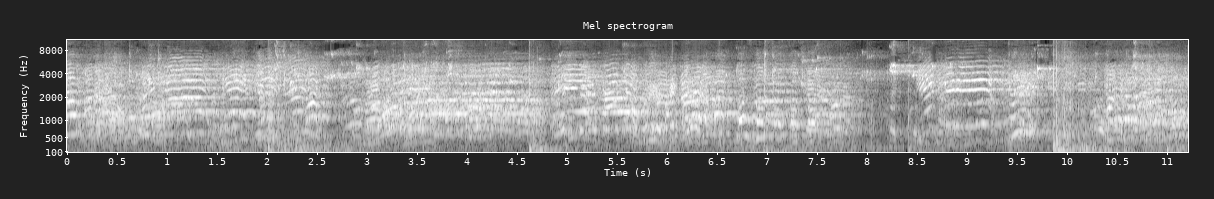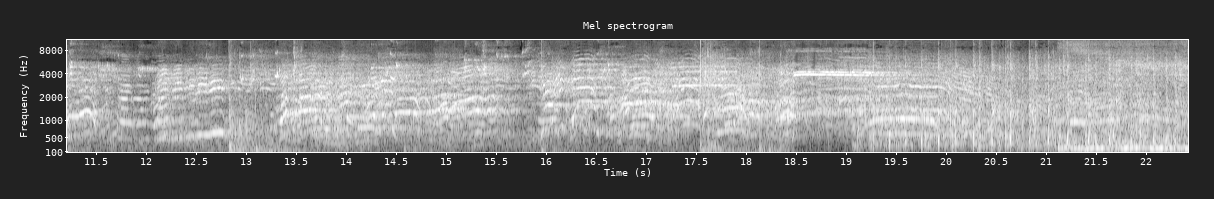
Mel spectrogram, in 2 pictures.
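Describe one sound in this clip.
Young women shout and call out loudly in a large echoing hall.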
